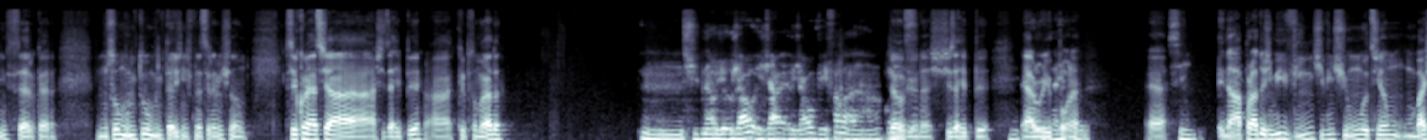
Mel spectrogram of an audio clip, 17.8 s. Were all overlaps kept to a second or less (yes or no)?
yes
